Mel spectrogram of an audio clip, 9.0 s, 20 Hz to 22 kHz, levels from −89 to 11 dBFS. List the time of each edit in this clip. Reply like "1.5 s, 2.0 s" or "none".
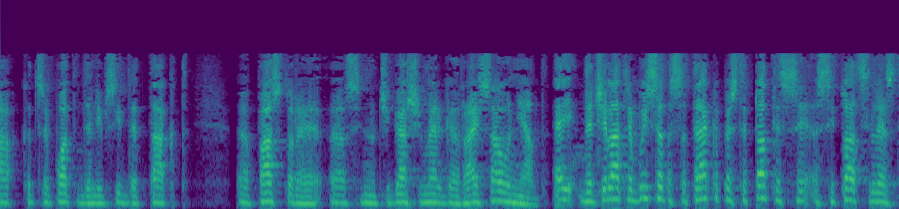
5.5 s, 6.7 s

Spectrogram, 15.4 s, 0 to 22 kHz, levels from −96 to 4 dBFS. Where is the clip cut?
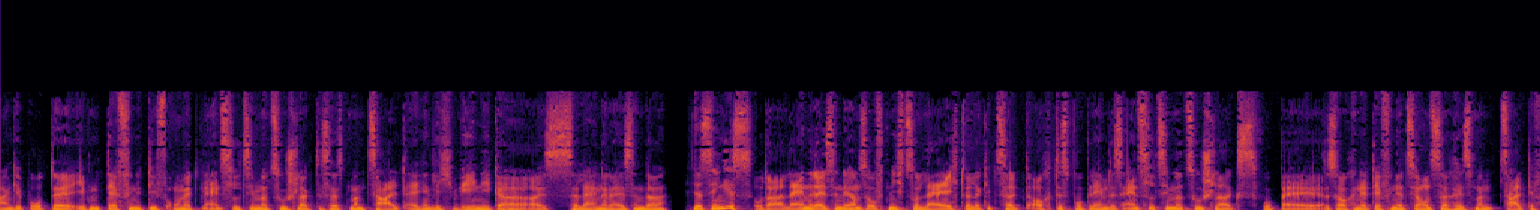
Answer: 6.8 s

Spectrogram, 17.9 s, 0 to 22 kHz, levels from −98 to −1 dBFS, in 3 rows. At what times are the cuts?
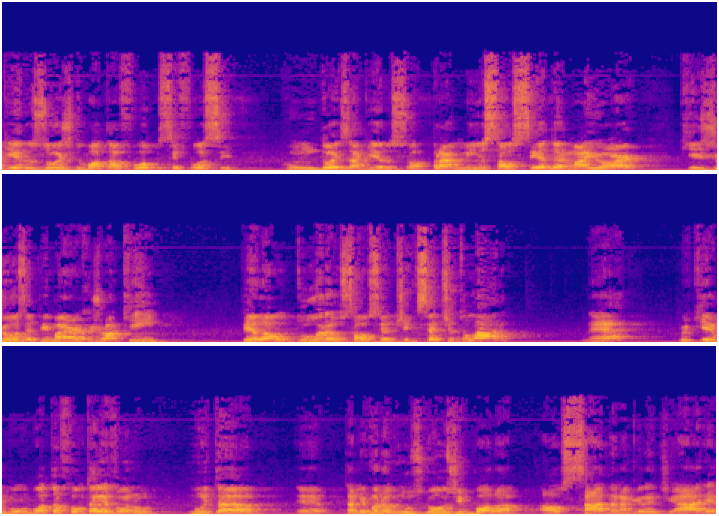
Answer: none

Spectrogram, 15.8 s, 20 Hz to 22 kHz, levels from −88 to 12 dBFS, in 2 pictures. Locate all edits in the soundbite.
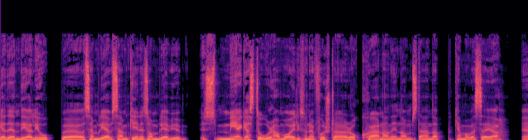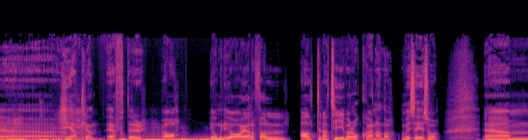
11.3 s

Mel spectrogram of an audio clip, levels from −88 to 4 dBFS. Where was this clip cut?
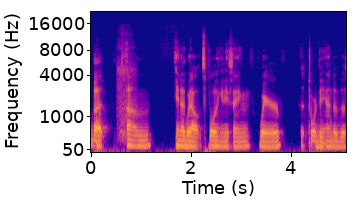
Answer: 1.9 s

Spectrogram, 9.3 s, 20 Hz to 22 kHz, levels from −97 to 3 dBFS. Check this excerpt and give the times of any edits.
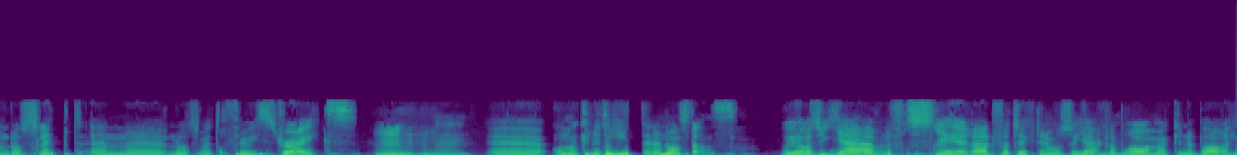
none

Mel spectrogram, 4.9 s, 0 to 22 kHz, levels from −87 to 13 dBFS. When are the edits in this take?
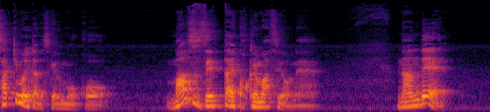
1.6 s

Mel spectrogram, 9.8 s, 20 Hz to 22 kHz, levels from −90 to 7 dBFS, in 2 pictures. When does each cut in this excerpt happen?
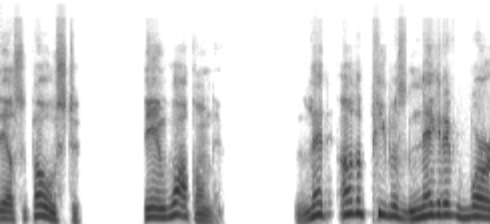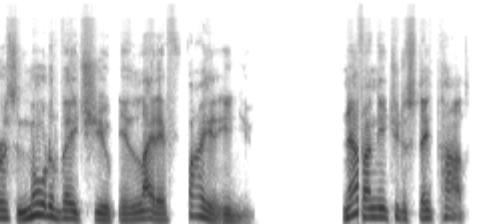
8.5 s

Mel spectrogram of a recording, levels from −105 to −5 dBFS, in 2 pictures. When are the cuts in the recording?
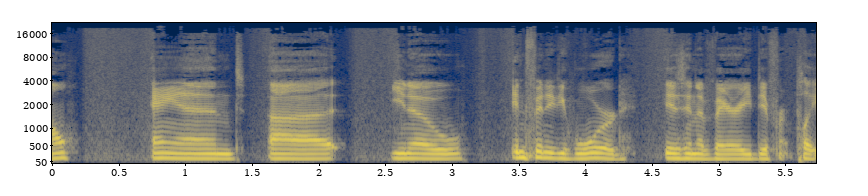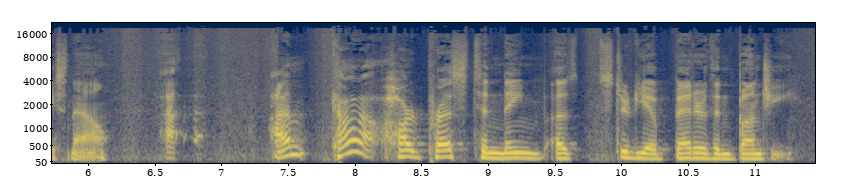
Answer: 3.2 s, 6.4 s

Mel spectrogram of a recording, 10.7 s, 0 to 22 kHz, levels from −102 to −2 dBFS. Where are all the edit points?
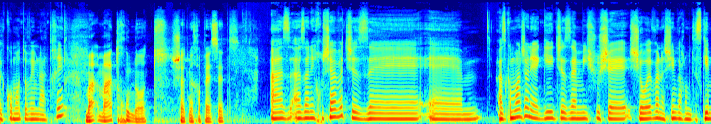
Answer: none

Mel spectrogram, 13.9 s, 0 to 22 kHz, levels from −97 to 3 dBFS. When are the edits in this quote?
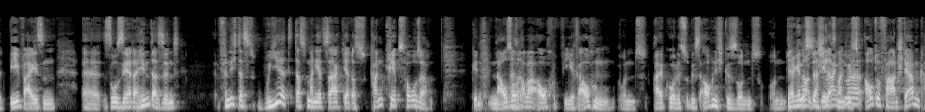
none

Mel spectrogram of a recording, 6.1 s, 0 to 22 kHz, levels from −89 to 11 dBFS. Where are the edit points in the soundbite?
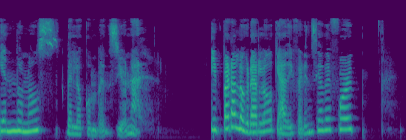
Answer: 3.0 s, 4.1 s

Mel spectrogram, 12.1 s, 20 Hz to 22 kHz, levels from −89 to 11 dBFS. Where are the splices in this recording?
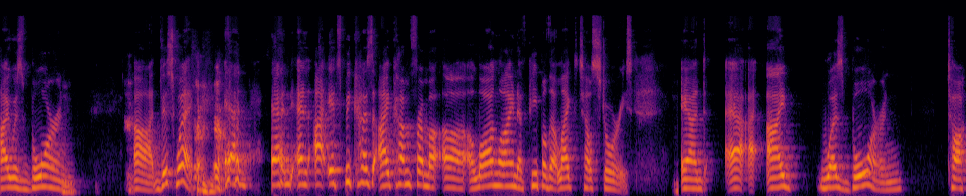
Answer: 2.4 s, 8.5 s

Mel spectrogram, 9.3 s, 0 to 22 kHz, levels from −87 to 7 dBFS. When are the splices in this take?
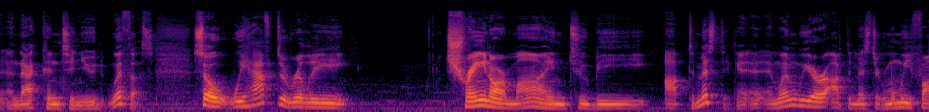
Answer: none

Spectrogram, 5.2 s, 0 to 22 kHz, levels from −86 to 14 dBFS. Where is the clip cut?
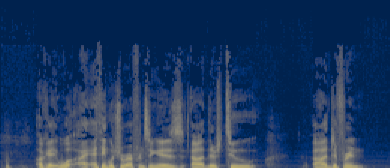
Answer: none

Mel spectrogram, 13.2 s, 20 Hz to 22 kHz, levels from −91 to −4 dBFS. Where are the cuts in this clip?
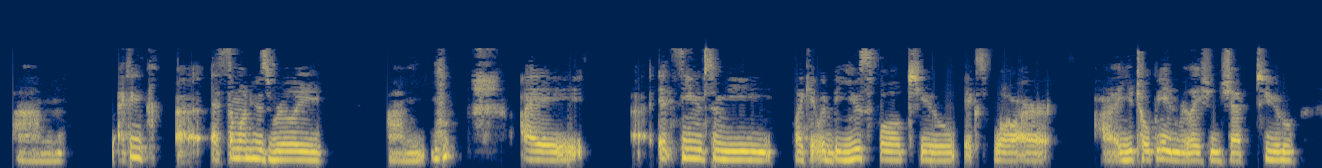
4.7 s, 9.6 s

